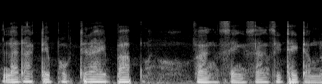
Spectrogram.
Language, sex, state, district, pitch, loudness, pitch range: Karbi, male, Assam, Karbi Anglong, 110 Hz, -16 LUFS, 100-120 Hz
